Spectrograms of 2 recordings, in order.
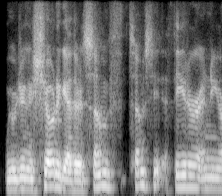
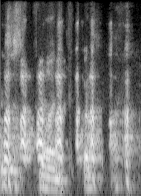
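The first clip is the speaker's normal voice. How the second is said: high, laughing through the words; real laughter breaking in; 3 dB louder, much slower than usual. Real, not acted.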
